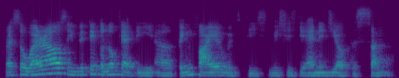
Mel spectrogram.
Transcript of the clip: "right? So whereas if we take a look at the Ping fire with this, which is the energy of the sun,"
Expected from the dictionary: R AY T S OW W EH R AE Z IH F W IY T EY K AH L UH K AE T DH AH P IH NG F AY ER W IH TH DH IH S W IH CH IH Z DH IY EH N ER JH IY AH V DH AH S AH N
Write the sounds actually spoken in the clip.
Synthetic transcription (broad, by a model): R AY T S OW W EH R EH S IH F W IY T EY K AH L UH K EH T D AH P IH NG F AY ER W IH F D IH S W IH CH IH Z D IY EH N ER JH IY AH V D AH S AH N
